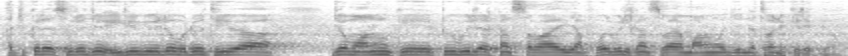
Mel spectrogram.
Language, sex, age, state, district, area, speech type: Sindhi, male, 45-60, Gujarat, Surat, urban, spontaneous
